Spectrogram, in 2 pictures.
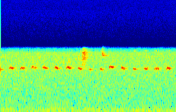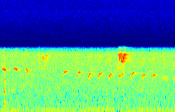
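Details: Pet male cockatiel serenading two companion cockatiels: a steady series of short whistled notes, then a sharp click, then a falling run of quicker slurred whistles near the end.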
